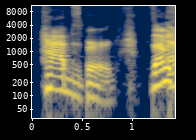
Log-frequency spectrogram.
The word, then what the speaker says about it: Habsburg: You gotta say it like this. House of Habsburg. I'm gonna front load this. I learned it as Habsburgs.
